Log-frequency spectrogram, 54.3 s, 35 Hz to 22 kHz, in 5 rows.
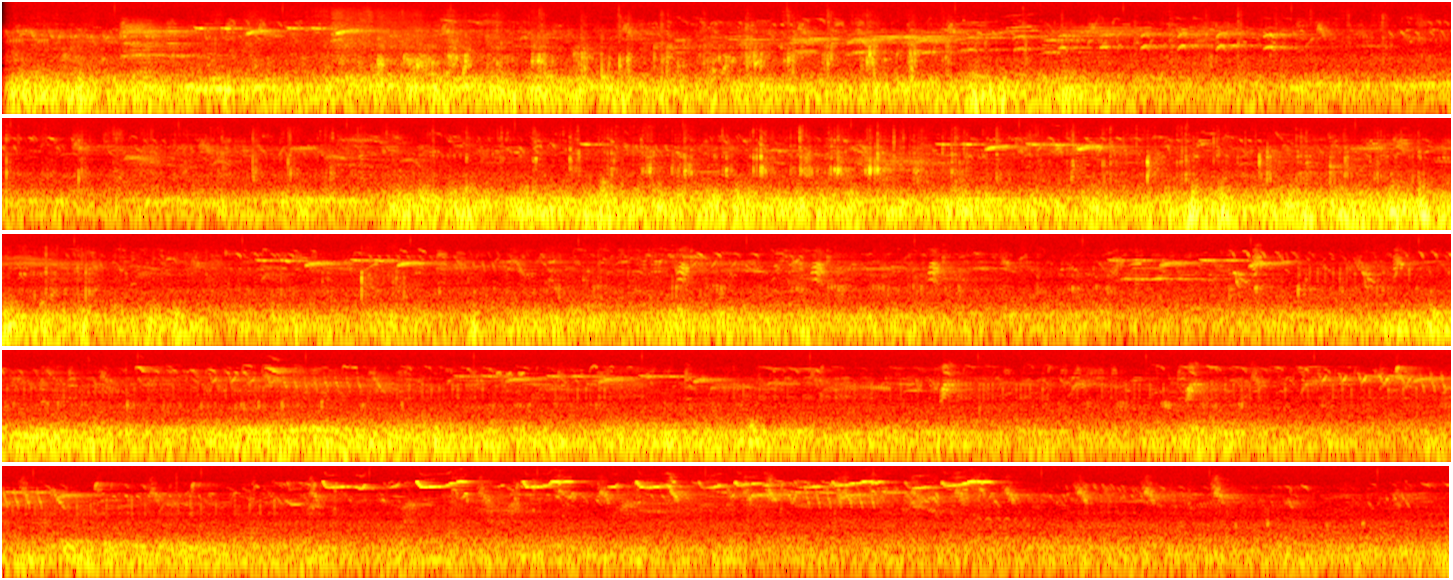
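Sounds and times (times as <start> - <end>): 
grey wolf running through mud in windy weather: 0.0 - 38.4
wind: 0.0 - 54.3.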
